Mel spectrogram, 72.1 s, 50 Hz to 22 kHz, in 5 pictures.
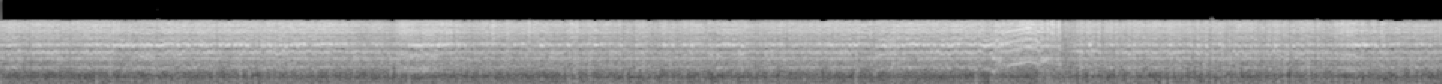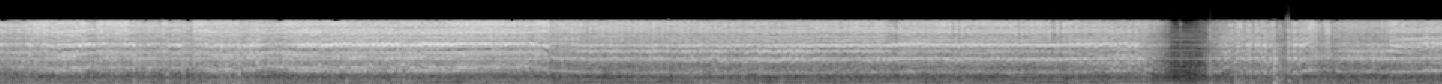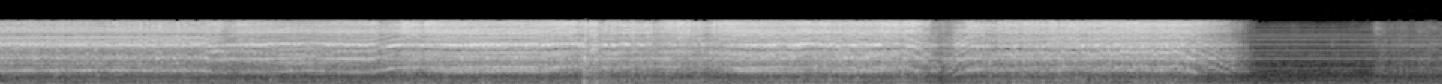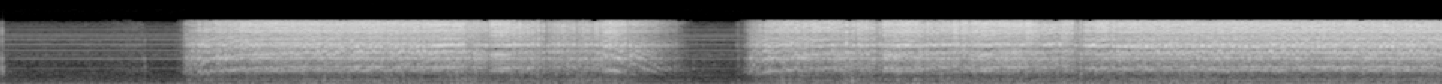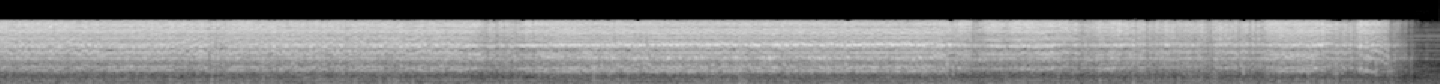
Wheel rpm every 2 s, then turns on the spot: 230, 230, 230, 230, 230, 250, 230, 230, 220, 210, 170, 160, 150, 100, 160, 160, 190, 230, 210, 170, 120, 10, 50, 200, 170, 110, 220, 220, 210, 210, 210, 210, 210, 220, 220, 160.
none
